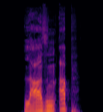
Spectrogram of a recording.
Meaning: first/third-person plural preterite of ablesen
- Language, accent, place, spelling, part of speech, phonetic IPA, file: German, Germany, Berlin, lasen ab, verb, [ˌlaːzn̩ ˈap], De-lasen ab.ogg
